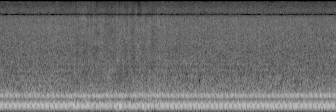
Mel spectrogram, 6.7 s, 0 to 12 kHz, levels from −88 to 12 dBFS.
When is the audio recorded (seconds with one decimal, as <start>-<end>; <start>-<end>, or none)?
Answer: 0.0-1.4; 3.2-6.7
